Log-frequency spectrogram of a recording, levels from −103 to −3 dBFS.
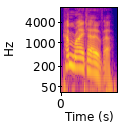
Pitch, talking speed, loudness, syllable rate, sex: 150 Hz, 220 wpm, -17 LUFS, 5.4 syllables/s, male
